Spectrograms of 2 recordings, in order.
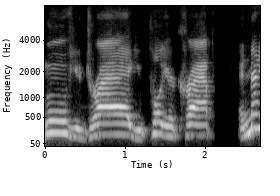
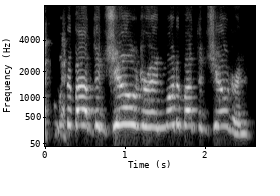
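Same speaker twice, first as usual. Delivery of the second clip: high-pitched mock outcry; mock alarm; 9 semitones higher, 3 dB louder than usual. Comedian mimics worry over kids at his show, mock alarm. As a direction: plead it high, in exaggerated concern.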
